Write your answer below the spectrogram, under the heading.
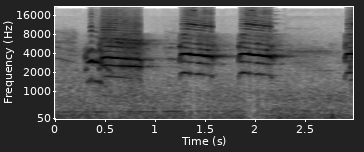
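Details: Blue jay at a feeder, feeding: three loud, harsh, nasal squawks of about half a second each, spaced under a second apart, with a fourth beginning as the recording cuts off.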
